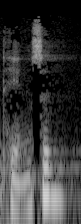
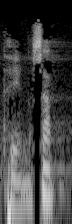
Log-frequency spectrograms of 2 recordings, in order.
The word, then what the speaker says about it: Thiện Sinh: Thì hôm nay mình học một bài kinh tên là Kinh Thiện Sinh. Có chỗ đọc là Thiện Sanh, sanh hay sinh gì cũng được.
